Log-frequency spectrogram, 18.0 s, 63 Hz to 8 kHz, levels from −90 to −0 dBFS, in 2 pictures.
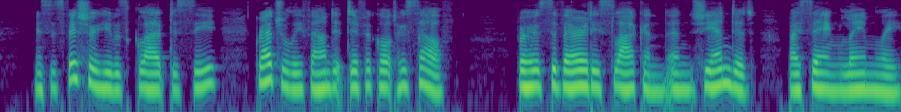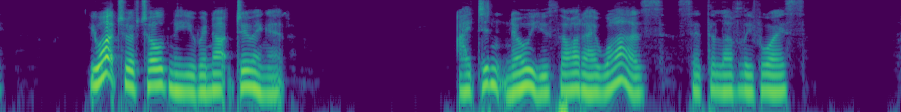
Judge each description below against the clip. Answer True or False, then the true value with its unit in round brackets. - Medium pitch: True (170 Hz)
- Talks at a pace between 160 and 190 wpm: False (145 wpm)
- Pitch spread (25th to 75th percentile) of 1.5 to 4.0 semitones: True (2.9 semitones)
